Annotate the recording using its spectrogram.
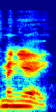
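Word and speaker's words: Minié: It's like mini ball is Meunier. Yeah. It's French.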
